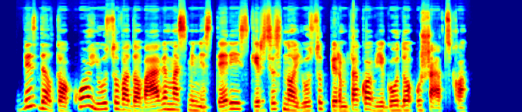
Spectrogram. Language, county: Lithuanian, Klaipėda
